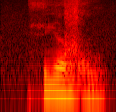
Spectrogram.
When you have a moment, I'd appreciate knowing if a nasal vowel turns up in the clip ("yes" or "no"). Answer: no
